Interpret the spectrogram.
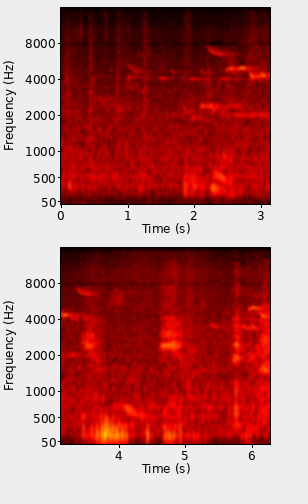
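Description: Small birds chirping and singing in short, thin whistled phrases over a steady outdoor background, with a brief low rumble and a few knocks about three and a half seconds in.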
